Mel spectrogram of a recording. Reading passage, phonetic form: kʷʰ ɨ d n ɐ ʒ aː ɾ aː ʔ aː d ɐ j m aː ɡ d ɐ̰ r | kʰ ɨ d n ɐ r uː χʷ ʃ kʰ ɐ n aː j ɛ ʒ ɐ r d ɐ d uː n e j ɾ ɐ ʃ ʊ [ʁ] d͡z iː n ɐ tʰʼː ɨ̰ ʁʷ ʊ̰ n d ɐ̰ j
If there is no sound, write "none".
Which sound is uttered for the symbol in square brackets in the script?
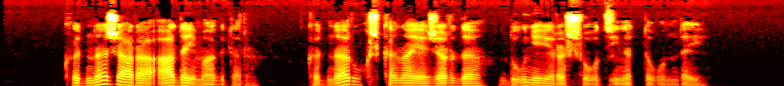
ʁ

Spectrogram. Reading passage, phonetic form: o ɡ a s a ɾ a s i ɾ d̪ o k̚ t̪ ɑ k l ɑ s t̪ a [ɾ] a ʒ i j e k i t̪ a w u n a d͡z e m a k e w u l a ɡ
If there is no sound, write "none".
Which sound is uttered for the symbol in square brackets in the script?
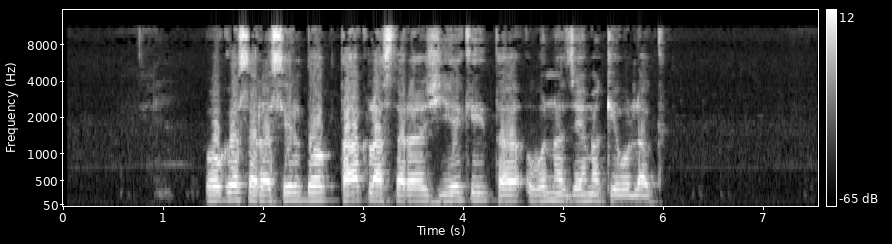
ɾ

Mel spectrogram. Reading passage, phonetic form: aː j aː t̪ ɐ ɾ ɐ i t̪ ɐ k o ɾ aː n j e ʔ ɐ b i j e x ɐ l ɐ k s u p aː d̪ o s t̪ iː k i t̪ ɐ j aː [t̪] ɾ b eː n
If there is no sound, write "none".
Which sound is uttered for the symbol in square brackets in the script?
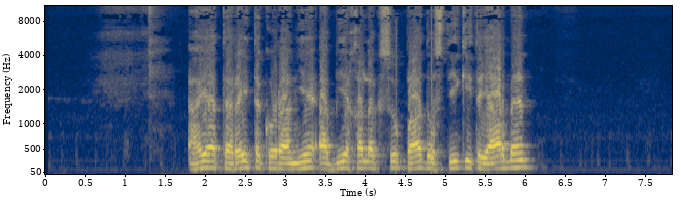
none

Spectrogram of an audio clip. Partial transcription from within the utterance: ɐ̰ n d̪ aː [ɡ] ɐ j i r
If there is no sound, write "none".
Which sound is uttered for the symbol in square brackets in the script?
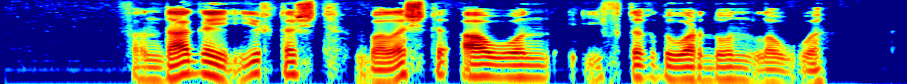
ɡ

